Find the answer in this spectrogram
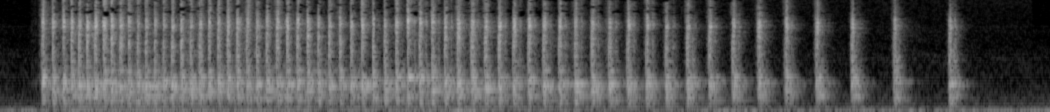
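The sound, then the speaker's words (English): A prize wheel in a radio roulette call-in game spins and clicks. Rapid, dense clicking starts loud, then the clicks spread further and further apart as the wheel slows, stopping just before the end. “Let's spin that wheel.”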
